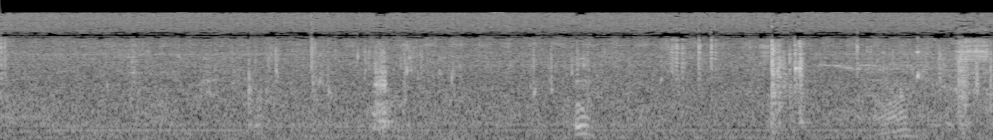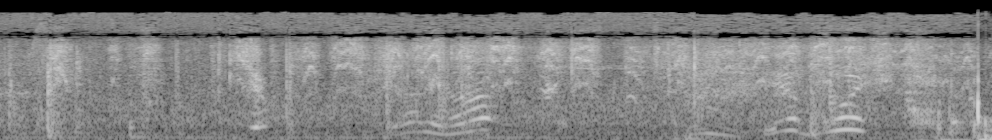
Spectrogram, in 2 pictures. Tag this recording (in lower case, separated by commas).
speech, slosh, outside, rural or natural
